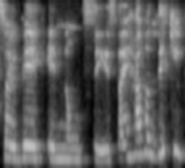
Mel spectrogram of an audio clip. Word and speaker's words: Nancy: Looks like Nancy, pronounce it Nancy, which is the capital of Lorraine.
